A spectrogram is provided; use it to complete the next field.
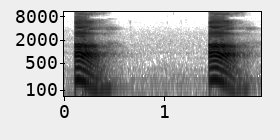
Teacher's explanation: হামজা আদায়ের সময় শক্ত আওয়াজে উচ্চারণ করতে হবে। ভোকাল কর্ডসের তার দুটো সজোরে লেগে থাকবে। যখন আমরা ফাতহা দিয়ে উচ্চারণ করব তখন শুধু আলাদা করে ফেলবো।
